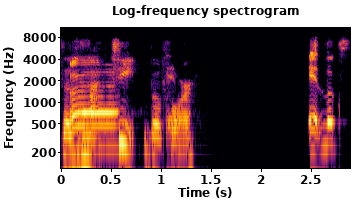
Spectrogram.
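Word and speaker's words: 街: You might have heard it pronounced as Uh, machi it, before. it looks like two Earths between to go. Sadly, no. So, this one is pronounced as machi, means city, specifically a large Oh, city.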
